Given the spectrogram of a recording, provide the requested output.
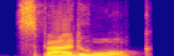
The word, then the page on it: spadework: Indian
